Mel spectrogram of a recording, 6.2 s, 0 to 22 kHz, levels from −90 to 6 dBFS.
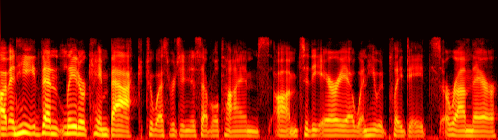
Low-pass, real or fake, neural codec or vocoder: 7.2 kHz; real; none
